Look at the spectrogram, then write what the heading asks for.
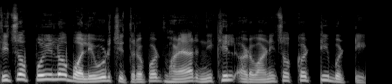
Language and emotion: Goan Konkani, neutral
